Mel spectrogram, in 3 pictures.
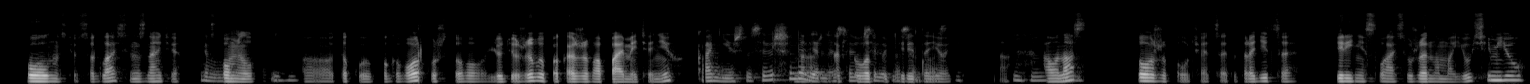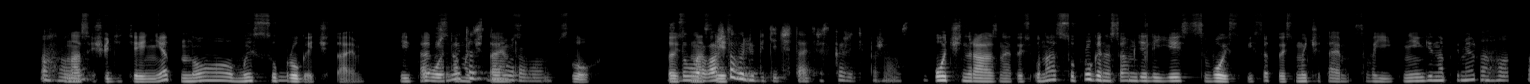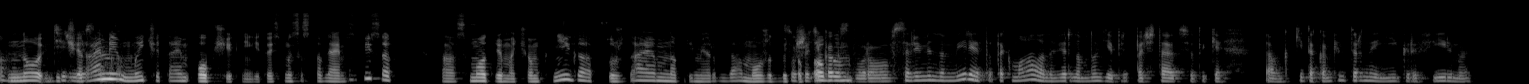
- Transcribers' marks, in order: tapping; other noise
- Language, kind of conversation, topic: Russian, unstructured, Какая традиция из твоего детства тебе запомнилась больше всего?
